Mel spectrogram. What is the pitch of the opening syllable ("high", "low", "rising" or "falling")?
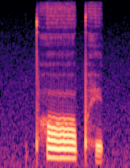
high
